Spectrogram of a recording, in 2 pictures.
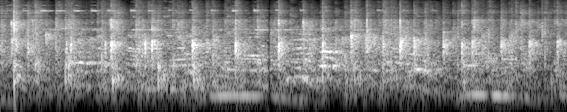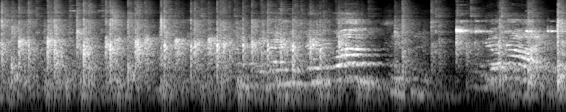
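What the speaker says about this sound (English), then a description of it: "Can we all give a great round of applause to Mickey B here?" A crowd applauds for the performer Mickey B at a live event, with steady, dense clapping and voices mixed in throughout.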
